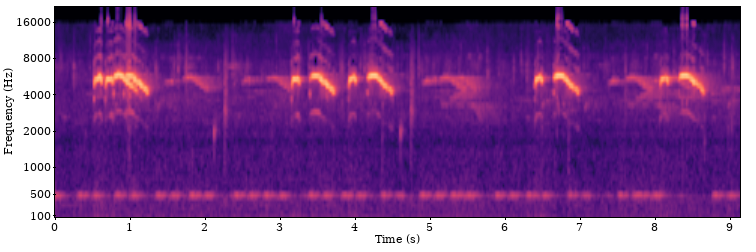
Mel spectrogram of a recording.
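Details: Taiwan fulvetta (Alcippe formosana), a Taiwan-endemic bird of high mountains, gives thin, high, down-slurred notes in short bursts every two to three seconds, over a faint, steady, low pulsing hum.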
